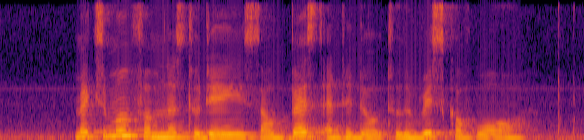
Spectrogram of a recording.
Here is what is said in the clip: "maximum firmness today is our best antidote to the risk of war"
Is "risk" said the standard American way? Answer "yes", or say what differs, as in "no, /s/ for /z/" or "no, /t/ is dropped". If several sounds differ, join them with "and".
yes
